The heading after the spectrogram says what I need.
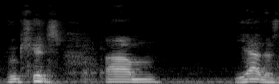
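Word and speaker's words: Vukić: But Yannik absolutely destroys Vuch Vuchic. I keep saying his name wrong. Vauich. Vukic.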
